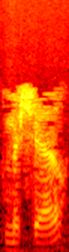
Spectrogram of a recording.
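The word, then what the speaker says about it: Michaux: I know one of you guys has family up in Pennsylvania, and I wanted to say that the state park up there is pronounced Michaud.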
